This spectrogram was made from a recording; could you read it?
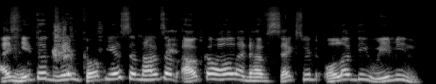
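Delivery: put-on Indian accent, pitched a bit high. Voicing Colonel El Barbarion for the chat, in an Apu impression. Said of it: "Your Apu needs work".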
